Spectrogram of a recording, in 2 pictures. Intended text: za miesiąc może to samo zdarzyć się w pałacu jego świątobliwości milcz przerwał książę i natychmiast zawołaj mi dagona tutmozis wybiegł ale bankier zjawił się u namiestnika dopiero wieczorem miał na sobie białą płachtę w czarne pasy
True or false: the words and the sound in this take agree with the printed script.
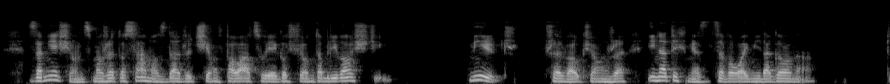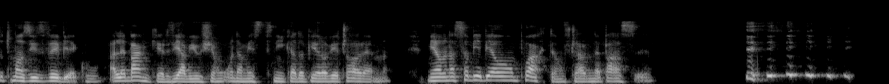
false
